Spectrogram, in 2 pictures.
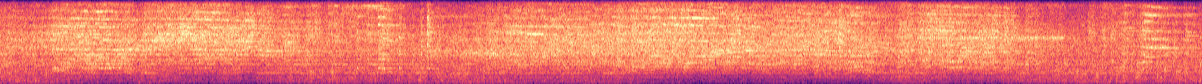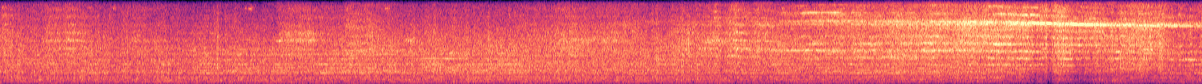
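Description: Freight cars of a Norfolk Southern manifest train rolling past, their steel wheels squealing with a steady high-pitched ringing over the rumble of the cars. The last cars go by near the end.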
